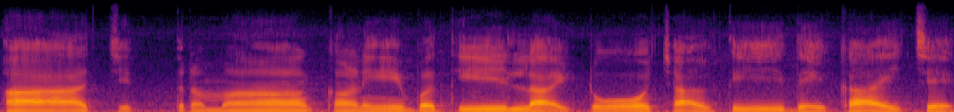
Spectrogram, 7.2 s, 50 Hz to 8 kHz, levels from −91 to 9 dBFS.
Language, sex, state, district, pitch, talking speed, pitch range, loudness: Gujarati, male, Gujarat, Gandhinagar, 115 Hz, 75 wpm, 110-115 Hz, -19 LUFS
